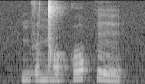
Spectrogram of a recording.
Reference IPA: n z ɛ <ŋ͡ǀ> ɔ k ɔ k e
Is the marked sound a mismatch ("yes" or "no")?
no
